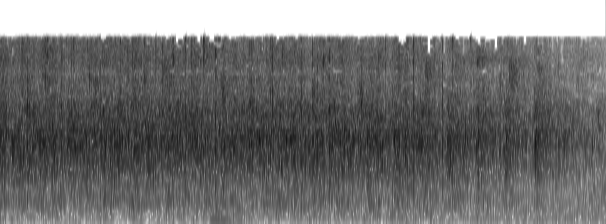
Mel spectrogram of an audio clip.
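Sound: round of applause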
